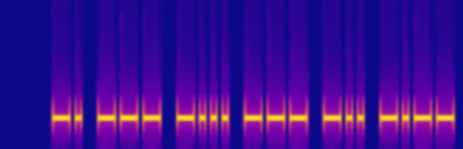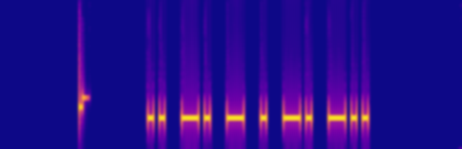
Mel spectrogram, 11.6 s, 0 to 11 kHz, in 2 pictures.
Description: Morse code, heard as a keyed tone, about 17 wpm, 700 Hz. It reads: NOBODY INTEND
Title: Sentences from Top 1600 Words - New Word Drill - 17wpm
